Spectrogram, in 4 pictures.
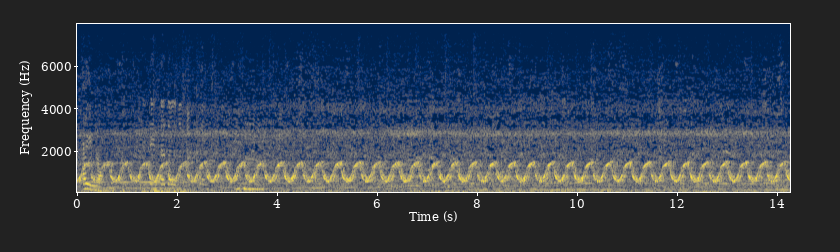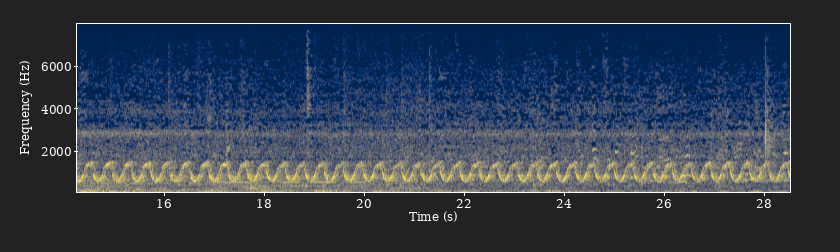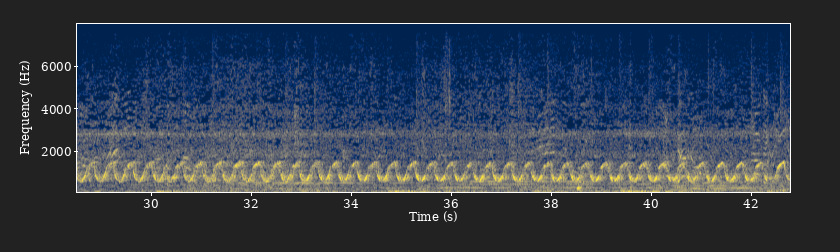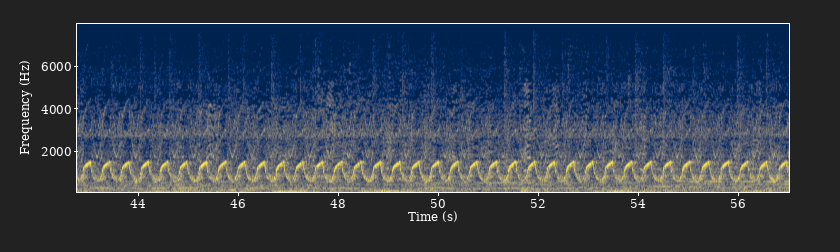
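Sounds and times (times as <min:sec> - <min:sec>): siren yelping: 0:00.0 - 0:57.0.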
